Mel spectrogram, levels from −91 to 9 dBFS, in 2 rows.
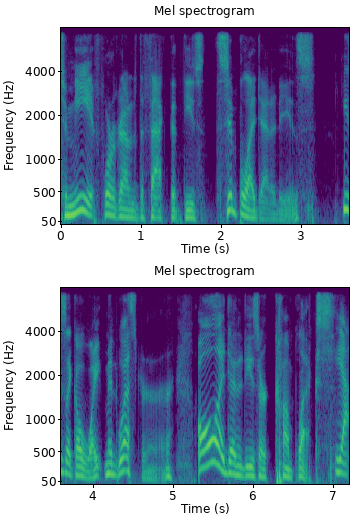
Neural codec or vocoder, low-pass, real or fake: none; 7.2 kHz; real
